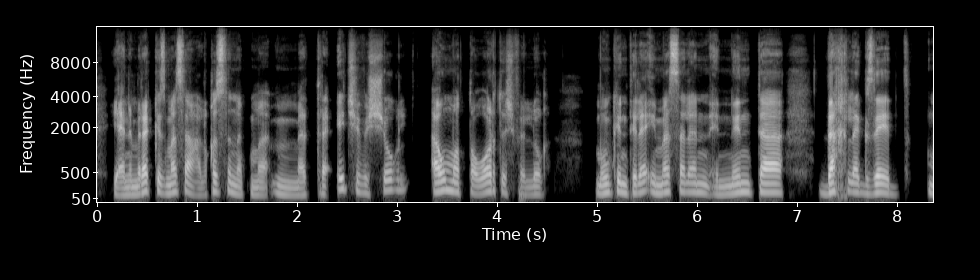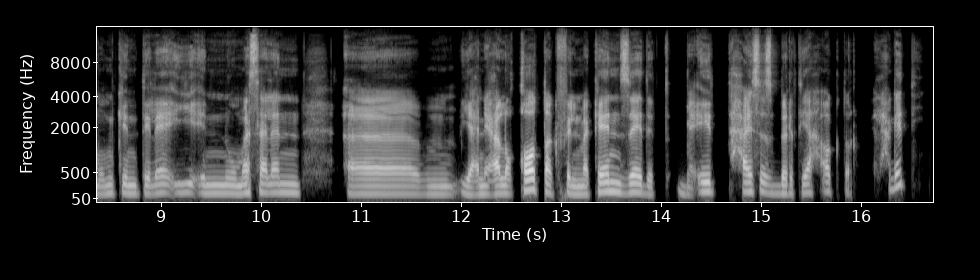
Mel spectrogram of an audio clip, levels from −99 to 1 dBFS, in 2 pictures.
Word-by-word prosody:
يعني 110 +2 0
مركِّز 145 +2 +2
مثلًا 145 +2 +3
على 105 0 -10
قِصّة 155 +3 +4
إنك 115 -4 -7
ما 110 -1 -7
ما 110 -6 -8
اترقّيتش 160 - -4
في 145 - -12
الشغل 175 +7 -1 0.3
أو 155 +3 +4
ما 160 -3 -3
اتطوّرتش 145 +1 -3
في - - -14
اللغة، 115 +1 -11 0.5
ممكن 140 +3 -4
تلاقي 150 +2 -2
مثلًا 150 +2 +4 0.2
إن 115 +2 -9
أنت 145 0 +2 0.4
دخلَك 145 0 +3
زاد، 130 -2 +3 0.3
ممكن 125 +1 -6
تلاقي 135 +1 -2
إنه 130 0 -5
مثلًا 140 +1 +2 0.5
آآ، 120 -1 0 0.4
يعني 120 -2 0
علاقاتك 130 +9 +5
في - - -1
المكان 150 +6 +2
زادت، 140 -4 +2
بقيت 150 +5 -2
حاسس 155 -2 +4
بارتياح 130 +3 -4
أكتر، 155 - -8 0.2
الحاجات - - -2
دي. - - -21
135 Hz, 140 wpm, -25 LUFS, 120-150 Hz, 0.5 s, علاقاتك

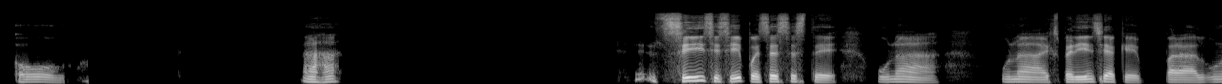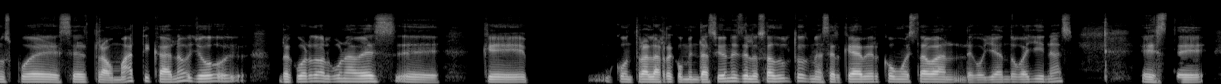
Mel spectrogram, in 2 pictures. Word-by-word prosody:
Oh. 115 -3 -3 2.3
Ajá. 120 +3 +1 2.9
Eh, - - -8
sí, 165 +4 +8
sí, 155 - +4
sí, 145 +4 +6
pues 130 -6 +3
es, 135 0 +6
este, 110 -6 +1 0.4
una 115 -4 -2 0.6
una 120 -2 0
experiencia 120 +4 +4
que 100 -4 -3 0.2
para 110 -1 +1
algunos 115 +3 -5
puede 120 -3 0
ser 115 0 -3
traumática, 115 +4 -2
¿no? 165 +6 -4
Yo, 135 - 0
eh, - - -8 0.4
recuerdo 135 +4 -1
alguna 135 0 -3
vez, 135 -1 0
eh, 110 -3 -3 0.4
que 115 -1 -1 0.7
m - - -17
contra 120 -1 -1
las 115 0 +2
recomendaciones 120 +4 -1
de 135 - +2
los 125 +1 -2
adultos 140 +1 -2
me 120 -2 -4
acerqué 115 +1 -1
a 120 - +5
ver 125 +1 -3
cómo 120 -1 -3
estaban 120 -1 -1
degollando 115 +2 -6
gallinas, 130 +4 -6 0.7
este, 110 0 -3
120 Hz, 105 wpm, -21 LUFS, 115-130 Hz, 2.9 s, sí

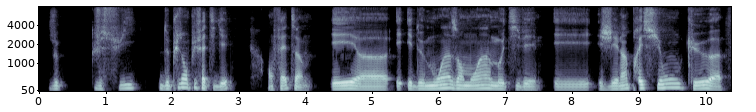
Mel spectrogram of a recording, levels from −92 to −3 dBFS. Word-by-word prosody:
je 100 +2 -5 0.6
je 100 - -5
suis 120 +4 -5 0.3
de 105 -1 -2
plus 145 +8 -1
en 145 - +3
plus 135 +2 -6
fatigué 95 -6 0 0.5
en - - -4
fait - - 0 0.5
et 105 +2 +5
heu, 90 -1 +2
et 95 +2 -4
et 100 - -1
de 100 +3 0
moins 115 +4 +3
en 110 - +4
moins 105 +3 +2
motivé 95 -3 -2 0.2
et 85 0 -6
j'ai 95 +1 +1
l'impression 125 +5 +1
que, 105 - -2
heu, 105 -6 +3
105 Hz, 140 wpm, -25 LUFS, 90-115 Hz, 0.6 s, et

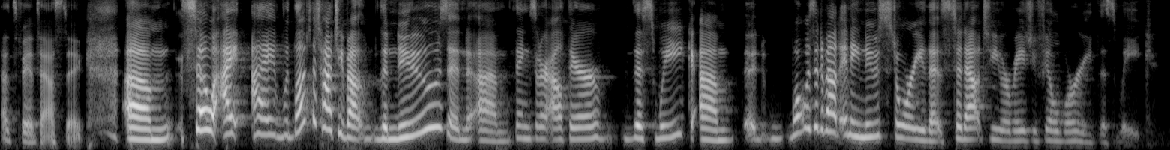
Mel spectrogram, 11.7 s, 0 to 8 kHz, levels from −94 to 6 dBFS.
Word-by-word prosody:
that's - - -15
fantastic. - - -10 0.4
Um, 215 +1 +7
so 400 - +6
I 325 -3 +4
I 310 -1 -1
would 295 +1 -12
love 410 +5 +3
to - - -4
talk 425 -3 +6
to 345 - -5
you - - 0
about 230 -2 +1
the 225 -1 +2
news 320 - +1
and, 215 0 -5
um, 185 -2 -5
things 235 +2 -12
that 235 - -11
are 225 - -4
out 220 +1 -4
there 230 +1 -4
this 245 +1 -3
week. 265 +7 -7
Um, 205 -2 -1
eh, - - -8 0.3
what 335 +7 -4
was 440 - -5
it 465 - -2
about 365 -5 +1
any 290 -3 -2
news 265 +2 -3
story 235 -8 -5
that 185 -1 -6
stood 225 +5 -6
out 220 0 -1
to 220 0 -16
you 205 -2 -13
or 190 - -13
made 195 0 -13
you 190 - -22
feel 190 0 -15
worried 185 -3 -17
this - - -17
week? 390 -7 -27
230 Hz, 230 wpm, -20 LUFS, 210-305 Hz, 0.4 s, Um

